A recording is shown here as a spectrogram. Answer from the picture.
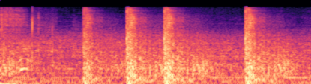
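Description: Four gunshots, irregularly spaced, over a music track.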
